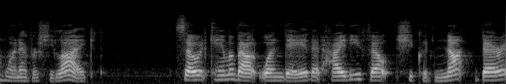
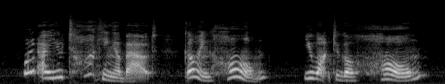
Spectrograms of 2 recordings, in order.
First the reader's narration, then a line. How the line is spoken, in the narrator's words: exclaimed Fräulein Rottenmeier, her anger rising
